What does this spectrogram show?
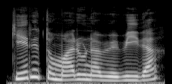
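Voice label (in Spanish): quiere Tomar Bebida, spanish, female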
